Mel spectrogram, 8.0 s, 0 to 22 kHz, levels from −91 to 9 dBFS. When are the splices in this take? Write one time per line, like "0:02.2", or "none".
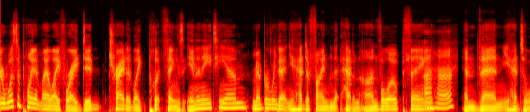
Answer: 0:01.6
0:04.1
0:04.9
0:06.8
